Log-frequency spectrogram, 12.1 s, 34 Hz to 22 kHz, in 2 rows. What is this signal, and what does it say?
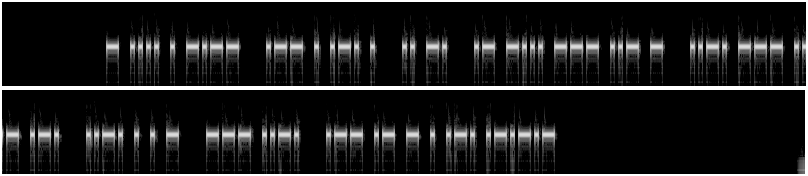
Morse code, heard as a keyed tone, about 40 wpm, 700 Hz. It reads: THEY WERE IN ABOUT FOUR FEET OF WATER.
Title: Sentences from Top 1000 Words - Review Part 1 - 40wpm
